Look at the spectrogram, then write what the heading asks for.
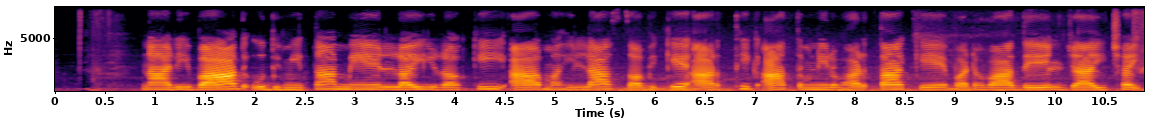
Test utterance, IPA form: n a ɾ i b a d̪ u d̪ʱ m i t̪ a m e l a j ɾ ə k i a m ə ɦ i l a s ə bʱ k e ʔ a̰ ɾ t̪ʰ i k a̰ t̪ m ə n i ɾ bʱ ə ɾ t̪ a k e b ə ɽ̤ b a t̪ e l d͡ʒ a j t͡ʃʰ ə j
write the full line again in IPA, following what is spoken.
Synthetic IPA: n a ɾ i b a d̪ u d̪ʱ m i t̪ a m e l ə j ɾ ə k i a m ə ɦ i l a s ə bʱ k e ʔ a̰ ɾ t̪ʰ i k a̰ t̪ m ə n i ɾ bʱ ə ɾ t̪ a k e b ə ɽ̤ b a d̪ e l d͡ʒ a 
